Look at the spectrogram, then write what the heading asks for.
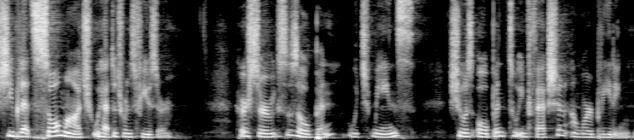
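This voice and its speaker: In a very clean recording with a silent background, a woman speaks at a moderate pace with a Spanish accent, using a medium pitch and ordinary pitch variation. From Puerto Rico. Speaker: physician. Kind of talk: reading aloud. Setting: stage with audience.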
